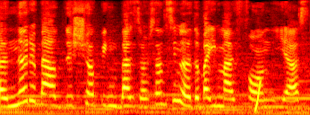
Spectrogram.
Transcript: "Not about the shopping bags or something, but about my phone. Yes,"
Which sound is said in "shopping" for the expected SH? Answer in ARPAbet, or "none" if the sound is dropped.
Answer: SH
